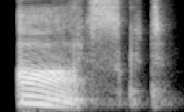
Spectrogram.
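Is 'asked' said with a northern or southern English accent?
southern. It is said in a southern English accent. "he's got a southern English accent"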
